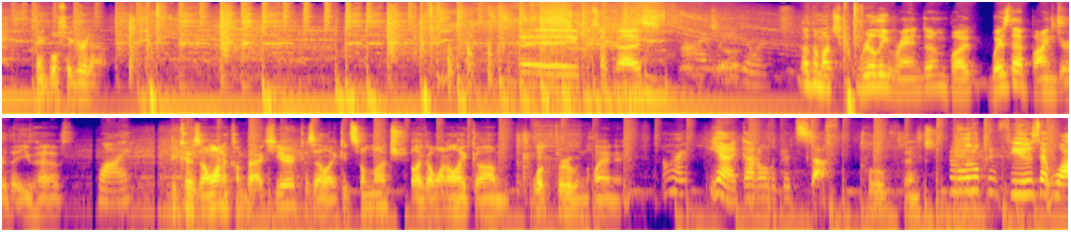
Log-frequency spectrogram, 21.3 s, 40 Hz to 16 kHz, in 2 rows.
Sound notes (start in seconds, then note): 2.8 upbeat music; 4.4 Vinny knocks on the door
